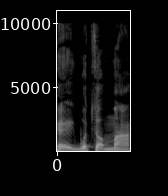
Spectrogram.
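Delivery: put-on Brooklyn-style street accent. Asking why someone was talking like this, in a brooklyn accent. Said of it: "why are you talking with like this Brooklyn kinda like".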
